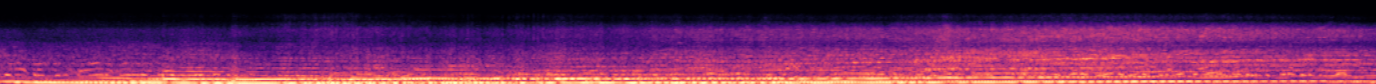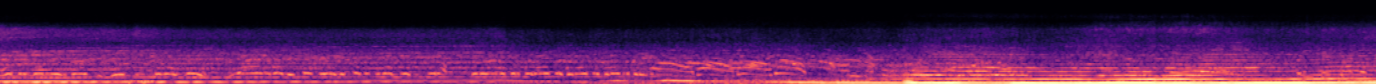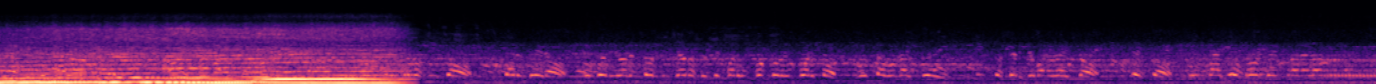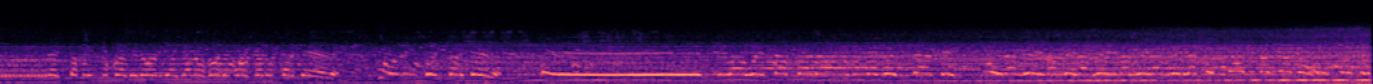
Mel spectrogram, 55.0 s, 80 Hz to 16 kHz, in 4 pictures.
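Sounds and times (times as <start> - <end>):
racing car engines passing: 0.0 - 55.0.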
